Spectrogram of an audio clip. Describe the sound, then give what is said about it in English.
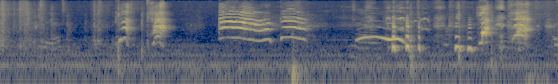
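A young girl imitates a cat's purr, making a series of short, wavering, cat-like vocal noises with brief pauses between bursts over a low steady background hum. “Any move to stroke her, she's just kind of going, it's a black thing with a tail. Purr. She makes purr noises.”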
